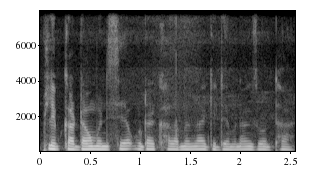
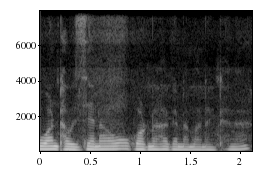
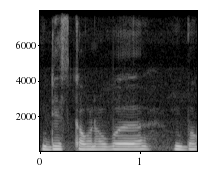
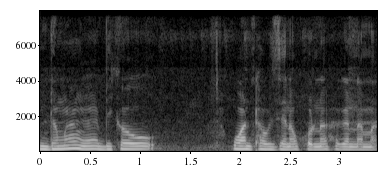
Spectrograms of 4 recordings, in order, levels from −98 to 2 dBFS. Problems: none marked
